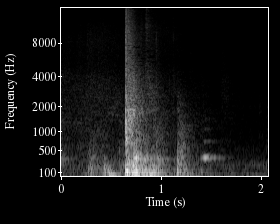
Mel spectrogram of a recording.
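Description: A single sudden loud slam about two-thirds of a second in, dying away within half a second.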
